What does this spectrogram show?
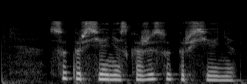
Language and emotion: Russian, neutral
